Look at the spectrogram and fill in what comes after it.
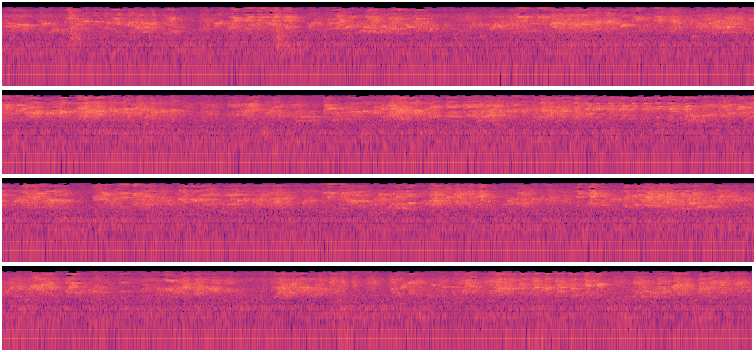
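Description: Small birds chirping and twittering nonstop, many quick overlapping calls, over a steady low hum.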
